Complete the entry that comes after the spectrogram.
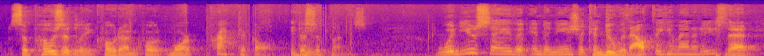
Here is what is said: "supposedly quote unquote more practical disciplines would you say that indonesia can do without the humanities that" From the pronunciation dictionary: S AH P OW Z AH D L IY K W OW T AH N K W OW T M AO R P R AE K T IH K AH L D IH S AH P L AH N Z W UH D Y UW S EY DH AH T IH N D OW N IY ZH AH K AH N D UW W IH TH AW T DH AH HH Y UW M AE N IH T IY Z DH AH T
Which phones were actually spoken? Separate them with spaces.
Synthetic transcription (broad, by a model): S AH P OW Z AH D L IY K W OW T AH N K W OW T M AO R P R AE K T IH K L D IH S AH P L AH N Z W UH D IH S EY DH AH T IH N D OW N IY ZH AH K AH N D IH W IH TH AW T DH AH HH Y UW M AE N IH T IY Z DH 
